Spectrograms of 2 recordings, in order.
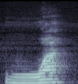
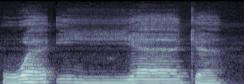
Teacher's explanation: The waw has a fatha though. So the waw is round, but the fatha will make it flat.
